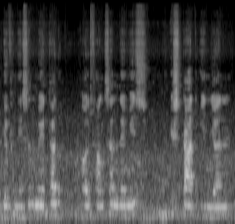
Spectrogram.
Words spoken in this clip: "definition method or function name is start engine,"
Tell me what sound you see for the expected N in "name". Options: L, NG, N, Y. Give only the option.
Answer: L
